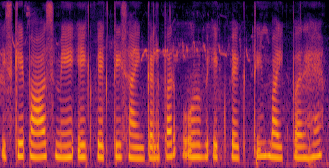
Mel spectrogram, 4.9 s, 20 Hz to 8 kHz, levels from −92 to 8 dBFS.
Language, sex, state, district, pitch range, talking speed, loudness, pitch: Hindi, female, Uttar Pradesh, Shamli, 210-230 Hz, 155 wpm, -15 LUFS, 220 Hz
